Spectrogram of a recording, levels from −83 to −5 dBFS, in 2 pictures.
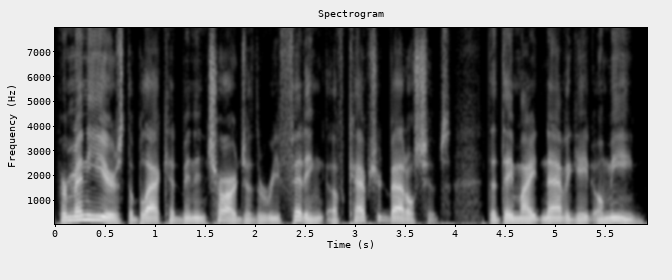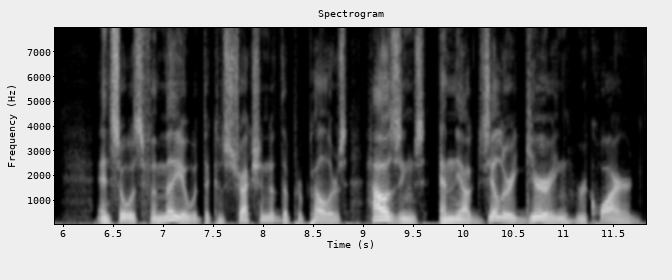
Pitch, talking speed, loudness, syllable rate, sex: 130 Hz, 185 wpm, -21 LUFS, 5.8 syllables/s, male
